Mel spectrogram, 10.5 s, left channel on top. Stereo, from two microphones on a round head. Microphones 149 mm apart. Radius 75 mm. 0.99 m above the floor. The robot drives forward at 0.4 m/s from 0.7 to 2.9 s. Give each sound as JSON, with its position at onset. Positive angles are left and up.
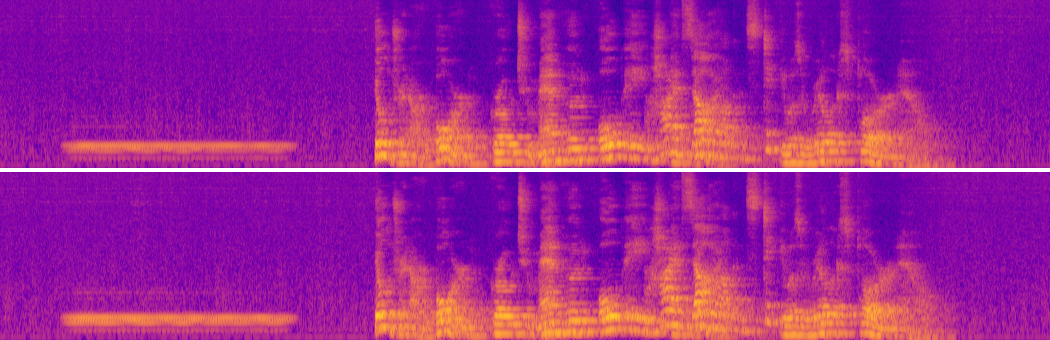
{"t": 3.8, "sound": "a man speaking", "side_deg": 75, "distance_m": 0.9}
{"t": 6.4, "sound": "a woman speaking", "side_deg": -30, "distance_m": 1.7}
{"t": 7.8, "sound": "a man speaking", "side_deg": -20, "distance_m": 2.0}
